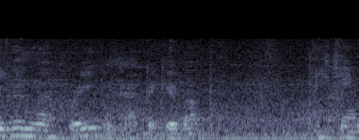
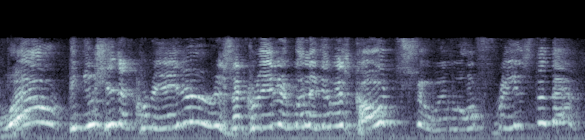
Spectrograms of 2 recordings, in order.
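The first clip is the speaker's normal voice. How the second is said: much higher and louder, eager chattering birds; 12 dB louder than usual. Acted. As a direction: crowd of birds crying out for news. Birds eagerly question returning Seagull.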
